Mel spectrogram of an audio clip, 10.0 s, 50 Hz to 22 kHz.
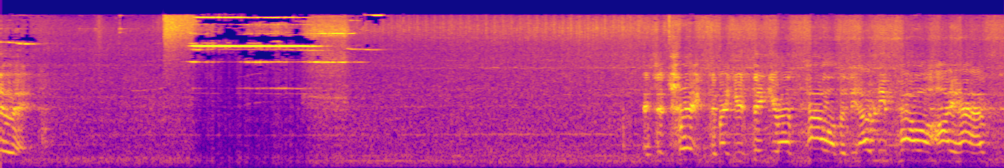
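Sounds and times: brakes squealing: 0.0 - 10.0
heavy vehicle engine running: 0.0 - 10.0.

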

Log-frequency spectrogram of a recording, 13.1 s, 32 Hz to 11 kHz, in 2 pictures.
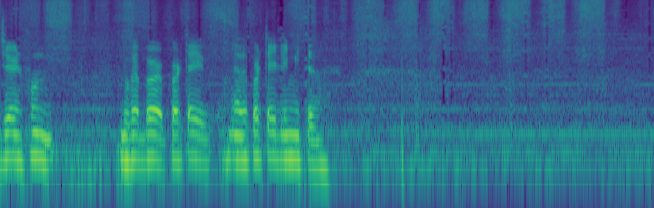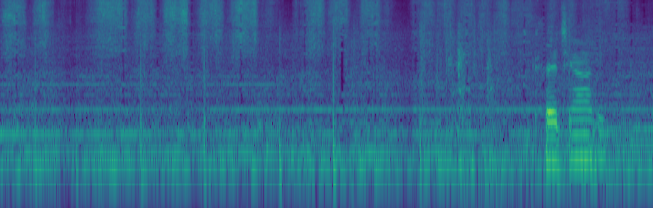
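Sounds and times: scrubbing by hand on hard surface: 0.0 - 12.9.

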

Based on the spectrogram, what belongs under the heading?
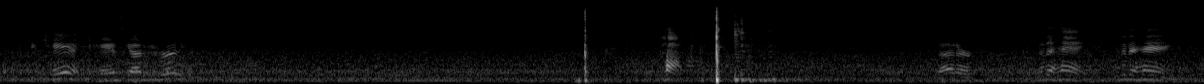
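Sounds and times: foot kicking football: 6.9 - 8.0.

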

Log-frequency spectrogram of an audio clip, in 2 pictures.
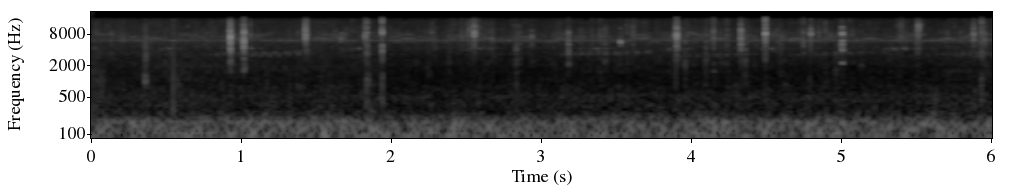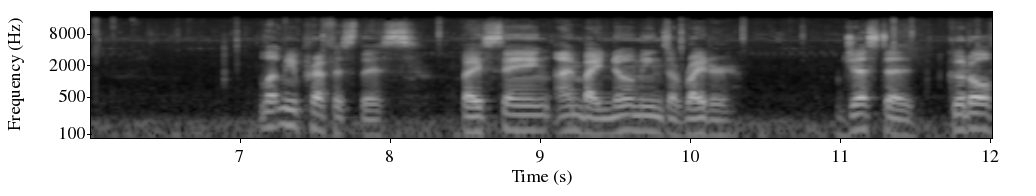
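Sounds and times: fire low rumble: 0.0 - 12.0
wood fire crackling: 0.0 - 12.0.

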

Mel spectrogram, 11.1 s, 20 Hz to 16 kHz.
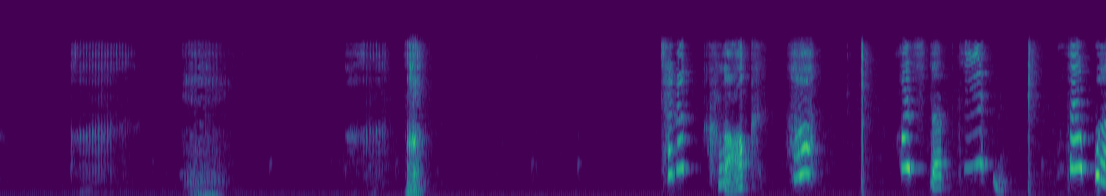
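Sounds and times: man fake snoring: 0.7 - 2.4, 3.5 - 4.4.

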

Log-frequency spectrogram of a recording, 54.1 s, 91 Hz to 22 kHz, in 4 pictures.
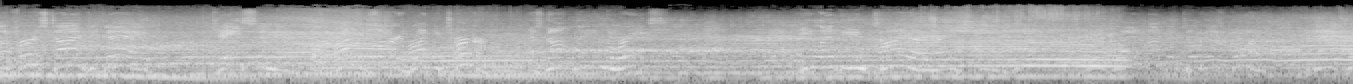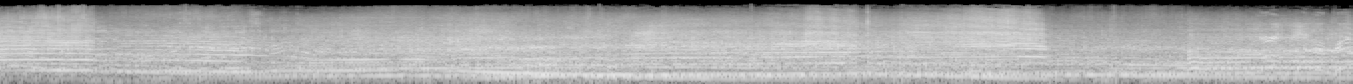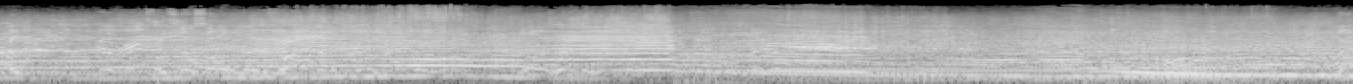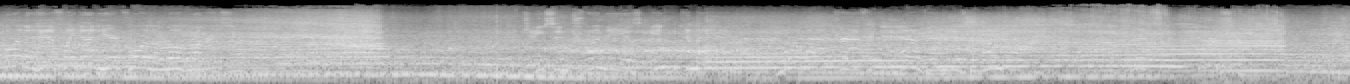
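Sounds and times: race car engines passing: 0.0 - 54.0.

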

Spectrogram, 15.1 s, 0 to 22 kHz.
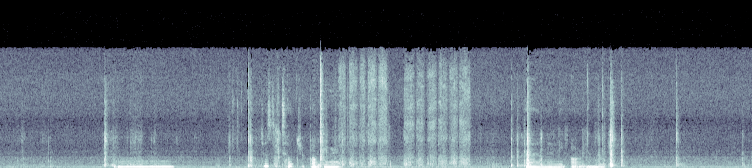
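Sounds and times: woman humming: 2.2 - 3.6, 10.6 - 12.1
woman speaking: 5.2 - 6.9, 10.6 - 12.2
pencil scratching on paper: 6.8 - 9.4.

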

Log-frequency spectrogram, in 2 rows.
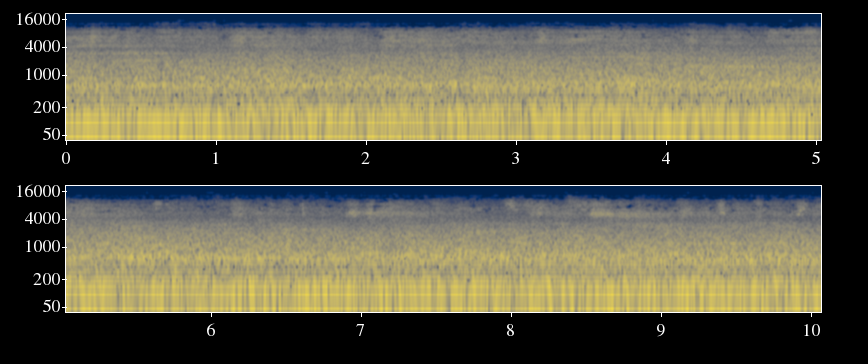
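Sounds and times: crowd din: 0.0 - 10.0
low constant hum: 0.0 - 10.0.

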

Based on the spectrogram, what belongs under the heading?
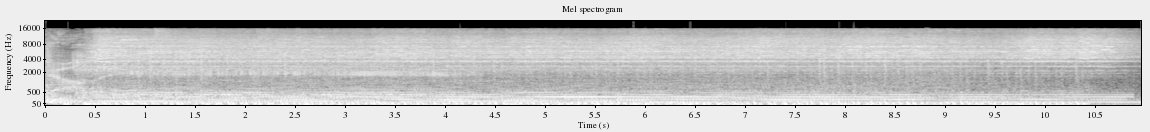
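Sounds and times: distorted guitars and bass: 0.0 - 10.9
rapid metal drumming: 0.0 - 10.9.

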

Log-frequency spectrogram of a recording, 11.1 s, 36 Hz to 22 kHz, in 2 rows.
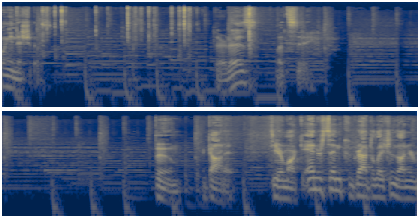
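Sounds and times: background music: 0.0 - 11.0
computer keyboard typing: 0.4 - 2.7.

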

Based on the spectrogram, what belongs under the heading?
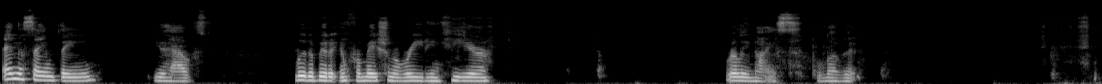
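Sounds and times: paper rustling on desk: 10.4 - 11.0.

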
